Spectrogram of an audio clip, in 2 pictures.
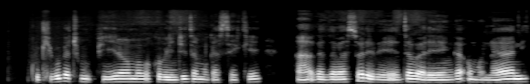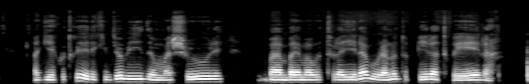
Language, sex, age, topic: Rundi, male, 36-49, education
